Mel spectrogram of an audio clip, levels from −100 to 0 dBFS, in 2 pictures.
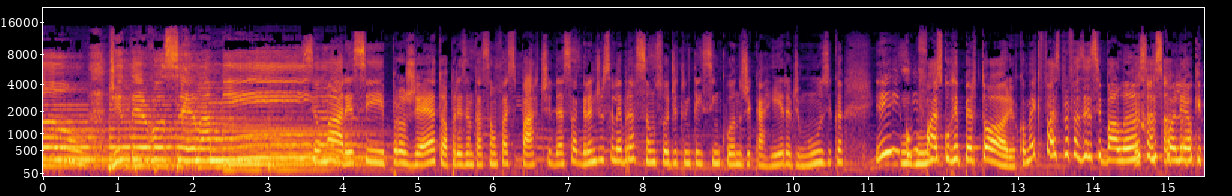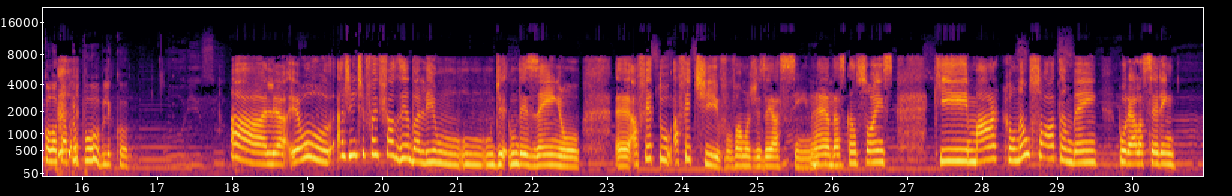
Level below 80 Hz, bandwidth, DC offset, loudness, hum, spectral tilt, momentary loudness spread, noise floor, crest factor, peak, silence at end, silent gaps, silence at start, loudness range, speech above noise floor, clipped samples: -52 dBFS; 14 kHz; under 0.1%; -12 LUFS; none; -4.5 dB/octave; 8 LU; -40 dBFS; 12 dB; 0 dBFS; 0.35 s; none; 0 s; 5 LU; 28 dB; under 0.1%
